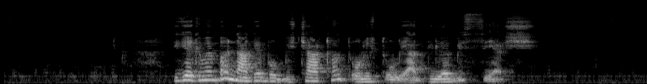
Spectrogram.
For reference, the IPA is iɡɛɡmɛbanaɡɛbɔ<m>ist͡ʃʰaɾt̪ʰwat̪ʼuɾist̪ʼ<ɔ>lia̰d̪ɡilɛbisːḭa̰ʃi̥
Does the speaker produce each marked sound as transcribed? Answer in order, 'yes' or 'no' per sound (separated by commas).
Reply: no, no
